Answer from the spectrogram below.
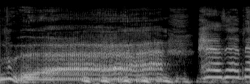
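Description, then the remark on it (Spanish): A voice imitates guttural, demonic screaming like the screams in The Exorcist, heard on a ship on the second night: a loud, rough, strained howl held for over a second and a half, a brief break, then another harsh burst. “Uh segunda noche empiezo a oír unos gritos como del exorcista como.”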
